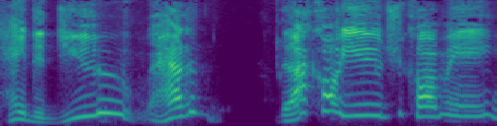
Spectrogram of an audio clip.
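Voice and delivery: put-on frantic, stumbling, flustered panic, very high, rising. Retelling calling him back over FaceTime, acting out past panic. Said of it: "And then I'm like panicking for no good reason".

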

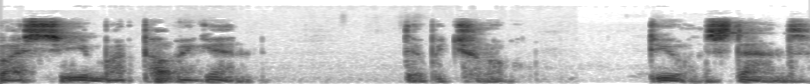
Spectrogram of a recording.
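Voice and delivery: quiet menacing villain voice. Doing the voices for a film, the speaker tries a film bad-guy voice. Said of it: "in like films when like there's a bad guy".

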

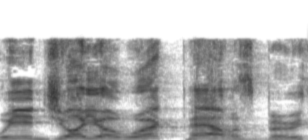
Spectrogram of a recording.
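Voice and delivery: cross, annoyed tone. Two speakers take turns praising the actor Powers Booth: angry-sounding praise. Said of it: "Even though it sounds like we're angry".

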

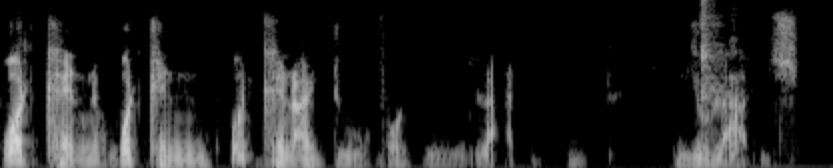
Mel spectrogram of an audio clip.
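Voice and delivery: put-on Scottish accent. A narrator voices a dwarf greeting the arriving group, in Sean Connery voice. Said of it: "in my best Sean Connery".

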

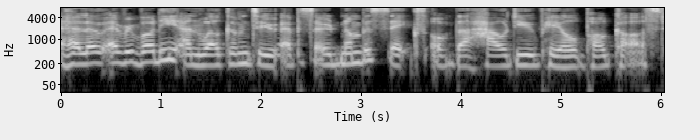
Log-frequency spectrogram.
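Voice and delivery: croaky, hoarse, unwell-sounding voice. Welcoming listeners to a podcast episode, croaky voice from being unwell. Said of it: "I've got a bit of a croaky".

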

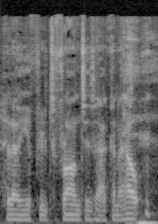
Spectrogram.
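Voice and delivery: put-on formal, professional phone voice. Retelling how they answer the work phone: retelling own professional phone voice. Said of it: "it's changed, but I don't speak like that".

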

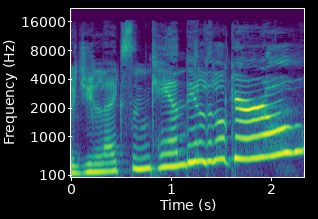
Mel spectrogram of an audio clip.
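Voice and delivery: high, slow, creepy witch voice.

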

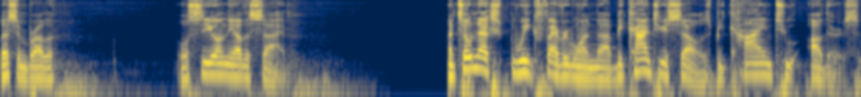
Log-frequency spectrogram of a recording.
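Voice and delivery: emotional, voice choking up. Saying goodbye to the Soul Man and signing off: choked up. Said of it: "I'm getting choked up here".

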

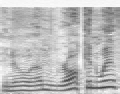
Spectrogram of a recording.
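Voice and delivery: put-on Saskatchewan-style Canadian accent on rocking. Repeating his own earlier question, in a Canadian accent. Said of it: "What Canadian accent is that?".

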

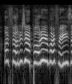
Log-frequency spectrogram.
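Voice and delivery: put-on, very high, swooping, near-tearful voice. Retelling a man's 911 call, imitating him almost crying. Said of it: "And he's almost crying".

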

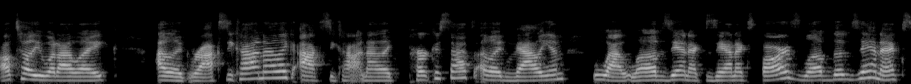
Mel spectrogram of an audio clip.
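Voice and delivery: ordinary talk

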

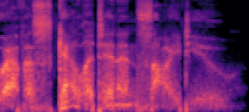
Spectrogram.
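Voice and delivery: close, secretive whisper, barely voiced. Whispering a line into a captured woman's ear: whispering in character. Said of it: "I whisper in her ear".

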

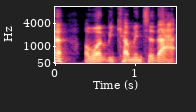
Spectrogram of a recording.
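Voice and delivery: mock contemptuous, sneering, dismissive tone. Retelling a schoolboy turning down a party invite, imitating a sneer. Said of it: "He sneered".

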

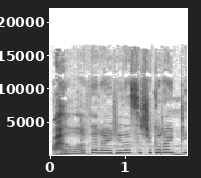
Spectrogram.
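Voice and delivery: very high, bubbly classroom teacher voice.

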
